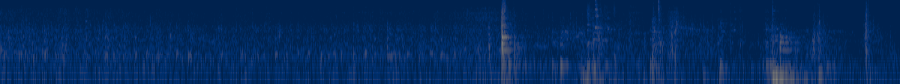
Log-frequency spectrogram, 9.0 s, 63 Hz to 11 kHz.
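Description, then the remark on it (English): Very cold liquid nitrogen, some 300 degrees below zero, is poured into a container with a steady hissing, bubbling rush, followed by a few sharp clinks and sputtering pops as the boiling settles. No talking. “So I'll take this liquid nitrogen, which is very cold.”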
